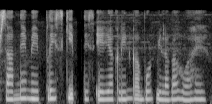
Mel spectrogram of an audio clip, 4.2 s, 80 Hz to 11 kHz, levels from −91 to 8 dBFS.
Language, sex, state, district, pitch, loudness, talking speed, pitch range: Hindi, female, Arunachal Pradesh, Lower Dibang Valley, 240 Hz, -20 LUFS, 185 wpm, 235-255 Hz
